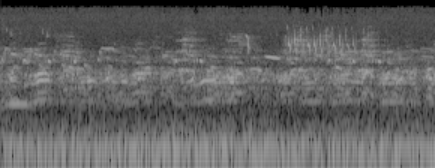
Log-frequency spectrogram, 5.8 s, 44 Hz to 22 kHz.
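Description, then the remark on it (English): Two large flights of Canada geese, one of about 30 and the other of 50, honk continuously overhead heading back north, many overlapping calls forming a dense, clamorous chorus over a low steady rumble, with a brief trill of a smaller bird near the end. “That's two large flights of Canadian geese.”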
